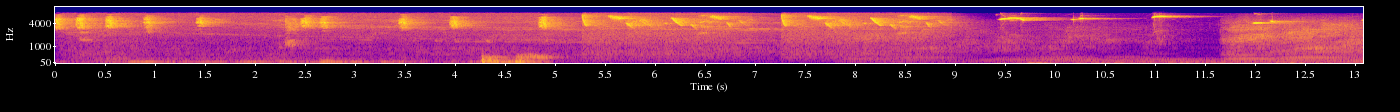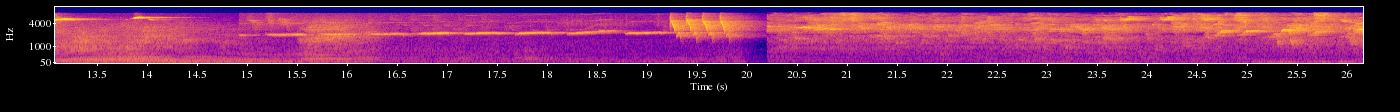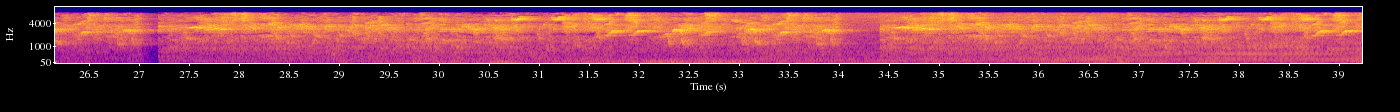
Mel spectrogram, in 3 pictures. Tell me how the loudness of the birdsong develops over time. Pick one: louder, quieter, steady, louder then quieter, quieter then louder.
quieter then louder.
